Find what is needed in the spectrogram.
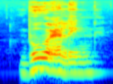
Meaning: a newborn child, a newborn
- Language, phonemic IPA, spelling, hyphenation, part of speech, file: Dutch, /ˈboː.rəˌlɪŋ/, boreling, bo‧re‧ling, noun, Nl-boreling.ogg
